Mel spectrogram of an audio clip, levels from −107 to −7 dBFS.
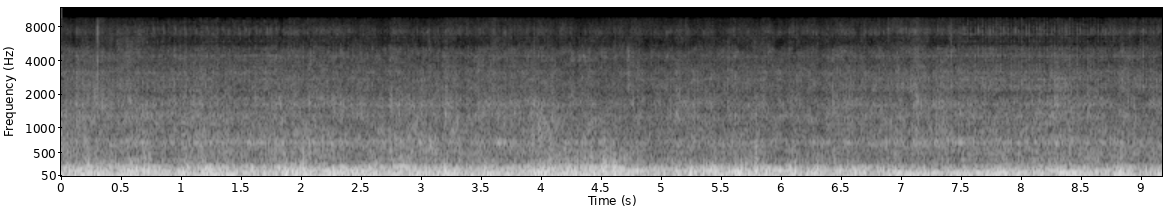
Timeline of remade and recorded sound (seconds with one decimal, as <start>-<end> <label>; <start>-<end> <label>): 0.0-0.7 remade; 0.7-1.8 recorded; 1.8-7.5 remade; 7.5-8.7 recorded; 8.7-9.2 remade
